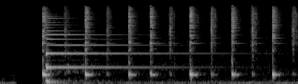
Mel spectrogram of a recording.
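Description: A song intro begins with a strong ringing hit, then a steady percussion beat of sharp, evenly spaced metallic taps, like a cowbell or agogô, playing close and clear with no voices.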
